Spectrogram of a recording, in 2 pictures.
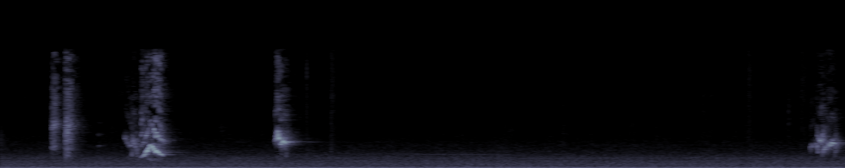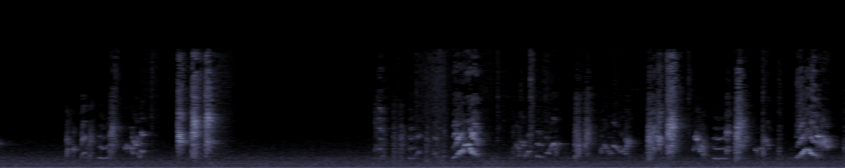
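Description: A cockatiel gives short, sharp chirps and whistled notes in scattered bursts over a steady low hum.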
